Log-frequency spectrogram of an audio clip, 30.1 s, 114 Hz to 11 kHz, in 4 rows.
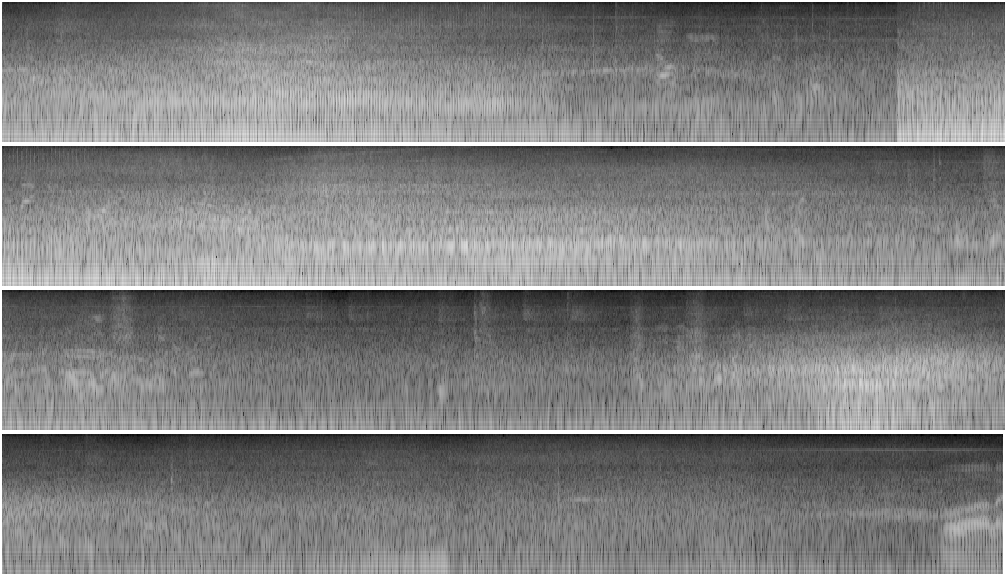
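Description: Road traffic: cars passing close by, each swelling in and fading away, with passes about 2, 10 and 21 seconds in, over a steady low rumble.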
